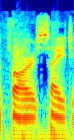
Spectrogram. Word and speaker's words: Farsight: the university at the far sight institute. By the way, that's spelled f a r s i g ht like seeing far.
